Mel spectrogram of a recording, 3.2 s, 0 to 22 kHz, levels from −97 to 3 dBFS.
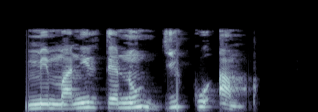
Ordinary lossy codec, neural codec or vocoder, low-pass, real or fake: Opus, 64 kbps; none; 7.2 kHz; real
